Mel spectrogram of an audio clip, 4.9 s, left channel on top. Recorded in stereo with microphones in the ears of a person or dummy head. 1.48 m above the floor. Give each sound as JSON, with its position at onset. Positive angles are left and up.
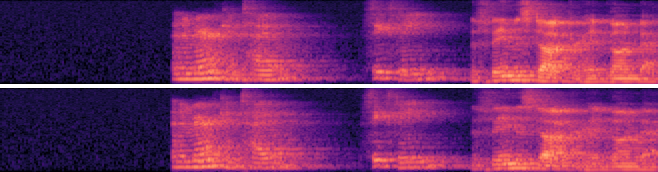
{"t": 1.3, "sound": "a woman speaking", "side_deg": -80, "distance_m": 0.8}
{"t": 3.5, "sound": "a man speaking", "side_deg": 40, "distance_m": 0.5}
